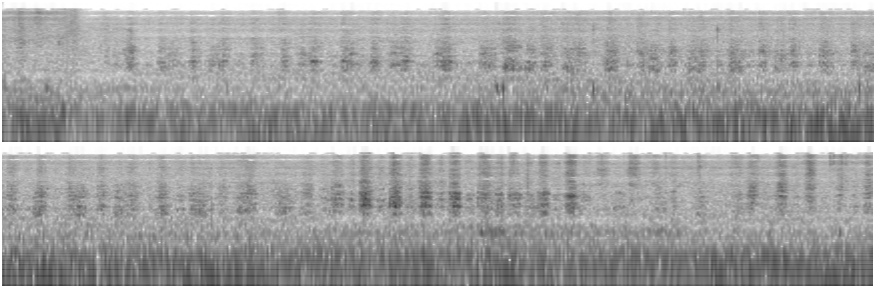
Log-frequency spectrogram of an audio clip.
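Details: Dogs Oliang and Nomyen at a dog hotel during a raw-fed picnic meal of chicken and pork: rapid, rhythmic breathy bursts about four per second, continuing steadily over a constant low rumble throughout.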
